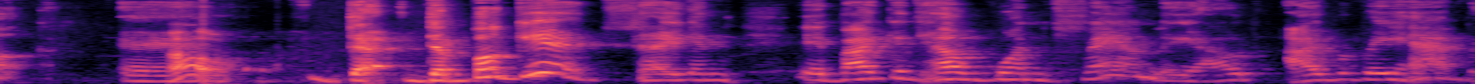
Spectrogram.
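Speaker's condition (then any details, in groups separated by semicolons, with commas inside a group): Cerebral palsy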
